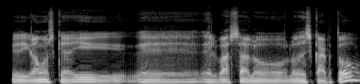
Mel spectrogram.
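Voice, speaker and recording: Very slowly, a man speaks in a fairly low pitch with vocal fry. The recording is very clean, with a silent background. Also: dry, close sound with no echo. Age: 30s. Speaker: football podcast co-host. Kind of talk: casual chat. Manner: halting.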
